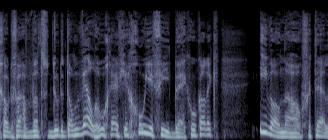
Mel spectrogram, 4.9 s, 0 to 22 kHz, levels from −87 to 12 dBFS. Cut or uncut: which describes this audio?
uncut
